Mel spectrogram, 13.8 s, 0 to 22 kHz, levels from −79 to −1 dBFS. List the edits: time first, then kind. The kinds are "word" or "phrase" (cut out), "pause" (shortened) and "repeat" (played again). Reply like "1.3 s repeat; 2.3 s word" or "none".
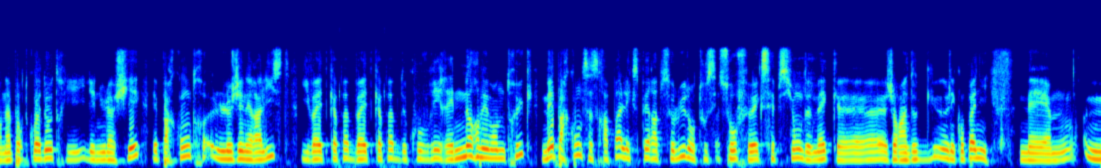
1.8 s pause; 3.7 s pause; 4.4 s repeat; 6.7 s pause; 8.9 s word; 10.4 s word; 11.9 s word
